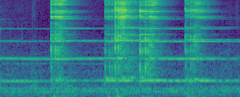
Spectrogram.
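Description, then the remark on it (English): Wine glasses clink together in a toast at Luca Restaurant, several bright ringing taps in quick succession with shimmering high tones lingering between them, with no talking. “And look forward to sharing some more bottles with you guys again soon. Here. Cheers. Cheers. Cheers.”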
